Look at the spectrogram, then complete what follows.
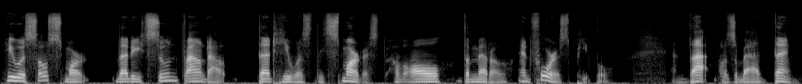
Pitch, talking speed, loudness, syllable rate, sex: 120 Hz, 200 wpm, -22 LUFS, 4.7 syllables/s, male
